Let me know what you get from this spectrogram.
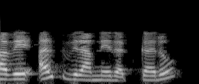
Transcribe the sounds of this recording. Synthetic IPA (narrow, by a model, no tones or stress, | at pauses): əʋeʔəlpʋɪɾamneɾəd̪̚kəɾo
